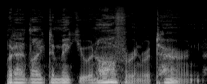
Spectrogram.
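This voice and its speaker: A man playing an older, calm and commanding mafia boss with a low husky voice, speaking deliberately in an intimate roleplay audio drama. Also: dry recording, clean studio sound, full character voice. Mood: calm, sincere. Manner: measured, deliberate, authoritative. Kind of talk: ASMR boyfriend roleplay acting.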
